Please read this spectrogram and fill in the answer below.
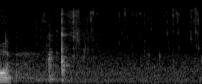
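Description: Water pouring from a watering can's spout onto the soil of a pot, a faint trickle and splash with a few small ticks about half a second in.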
